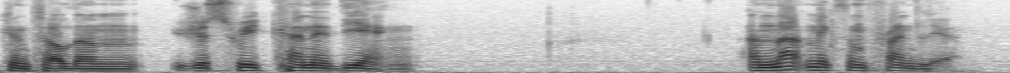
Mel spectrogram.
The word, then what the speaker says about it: Canadien: Canadien. With the accent towards the end.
